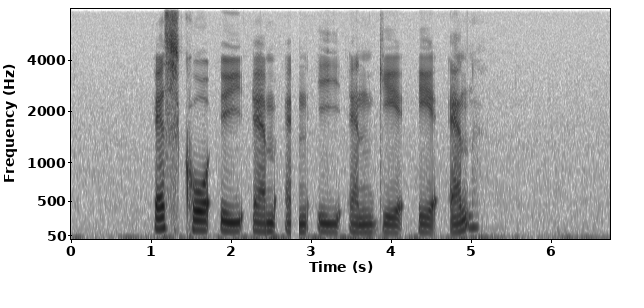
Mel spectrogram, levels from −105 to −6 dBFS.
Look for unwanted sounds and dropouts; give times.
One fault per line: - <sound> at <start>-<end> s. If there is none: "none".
- dropout at 2.7-2.9 s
